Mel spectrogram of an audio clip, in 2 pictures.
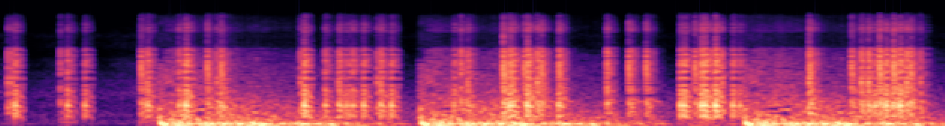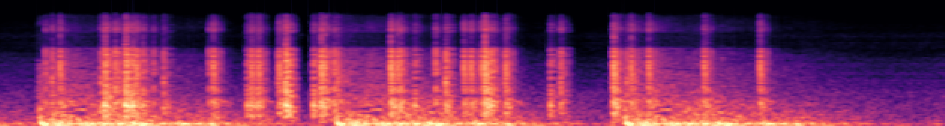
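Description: Rapid popping bursts of game sound effects crackle in quick succession.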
